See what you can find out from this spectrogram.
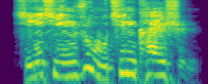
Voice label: advisor notification invasion progress, chinese; Stellaris

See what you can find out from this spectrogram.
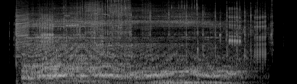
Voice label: robot fungoid greetings; Stellaris; synthetic dawn

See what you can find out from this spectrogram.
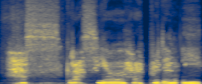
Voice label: humanoid female; Stellaris

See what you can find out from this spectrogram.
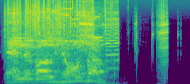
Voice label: robot human male greetings

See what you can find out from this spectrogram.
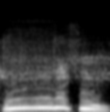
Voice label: humanoid portrait male; Stellaris; humanoids

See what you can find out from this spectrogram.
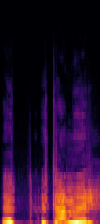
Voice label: humanoid female; Stellaris

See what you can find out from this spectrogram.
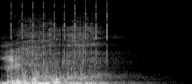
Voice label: portrait synthetic; Stellaris; machineage

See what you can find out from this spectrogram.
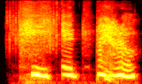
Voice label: humanoid female; Stellaris; humanoids

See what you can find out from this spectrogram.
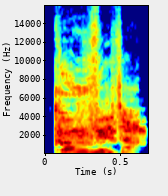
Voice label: humanoid portrait female; Stellaris; humanoids

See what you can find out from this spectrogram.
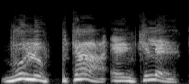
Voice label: humanoid portrait male; Stellaris; humanoids

